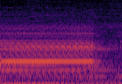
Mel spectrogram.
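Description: A loud, steady electronic alarm siren at a military base in a desert, alerting soldiers to their posts, blares with a harsh, buzzing harmonic tone that holds without pause, then drops slightly in volume near the end. No voices are heard.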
